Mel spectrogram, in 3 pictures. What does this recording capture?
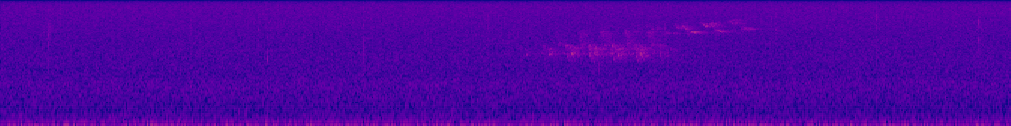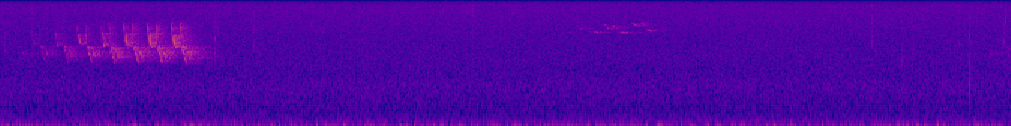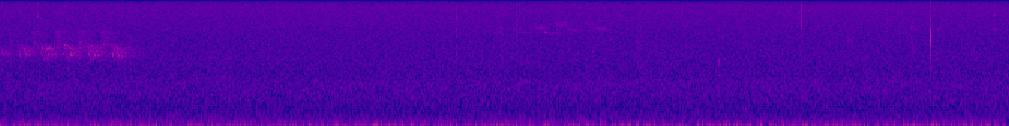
Ovenbird, Blackburnian Warbler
